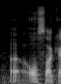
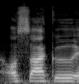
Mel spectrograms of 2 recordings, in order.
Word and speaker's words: Osaka: Osaka Osaku instead of Osaka pronunciation wise, it's Osaka.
